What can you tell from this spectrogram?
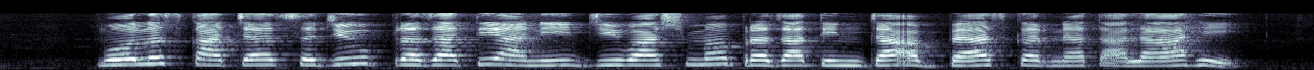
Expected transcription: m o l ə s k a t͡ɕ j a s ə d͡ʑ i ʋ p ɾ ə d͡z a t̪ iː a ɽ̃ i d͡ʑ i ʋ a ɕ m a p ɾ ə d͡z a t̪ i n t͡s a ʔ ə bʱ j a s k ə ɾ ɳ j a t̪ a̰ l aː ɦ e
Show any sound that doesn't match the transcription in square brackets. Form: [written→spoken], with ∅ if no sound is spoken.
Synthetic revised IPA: m o l ə s k a t͡ɕ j a s ə d͡ʑ i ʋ p ɾ ə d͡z a t̪ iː a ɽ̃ i d͡ʑ i ʋ a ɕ m [a→ə] p ɾ ə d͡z a t̪ i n t͡s a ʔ ə bʱ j a s k ə ɾ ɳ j a t̪ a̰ l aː ɦ e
